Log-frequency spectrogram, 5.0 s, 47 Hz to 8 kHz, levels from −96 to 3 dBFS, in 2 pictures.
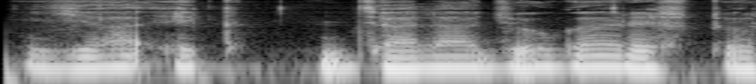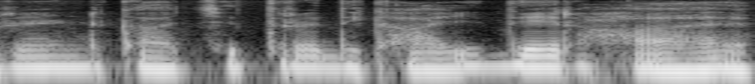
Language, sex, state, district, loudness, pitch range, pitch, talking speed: Hindi, male, Jharkhand, Ranchi, -16 LUFS, 120-130 Hz, 125 Hz, 120 wpm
